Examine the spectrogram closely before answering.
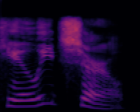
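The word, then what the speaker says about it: Hilichurl: I would not be surprised if I'm mispronouncing Melusine, just like how I mispronounce Hilly Churl. Hilly Churl. It's Hilly Churl.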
